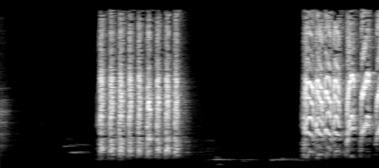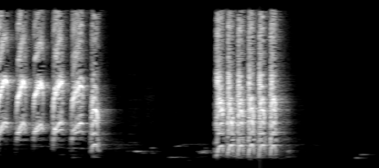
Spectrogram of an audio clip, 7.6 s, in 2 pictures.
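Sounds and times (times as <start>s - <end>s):
greater green leafbird song with buzzy trills and whistled phrases: 0.8s - 6.6s.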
